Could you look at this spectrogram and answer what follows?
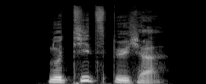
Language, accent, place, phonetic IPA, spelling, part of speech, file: German, Germany, Berlin, [noˈtiːt͡sˌbyːçɐ], Notizbücher, noun, De-Notizbücher.ogg
- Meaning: nominative/accusative/genitive plural of Notizbuch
